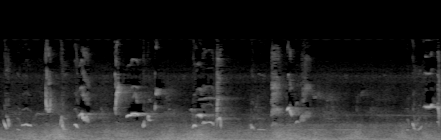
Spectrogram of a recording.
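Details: Gray catbird singing from a tree in Prospect Park, Brooklyn, a loose series of short squeaky and scratchy high notes spaced by brief pauses over a fairly loud low urban rumble.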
